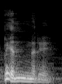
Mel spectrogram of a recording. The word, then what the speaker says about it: prendre: Alguns d'aquests exemples els tenim en verbs com, per exemple, prendre, que s'escriu prendre, però es pronuncia prendre, i els derivats també, aprendre, per exemple.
